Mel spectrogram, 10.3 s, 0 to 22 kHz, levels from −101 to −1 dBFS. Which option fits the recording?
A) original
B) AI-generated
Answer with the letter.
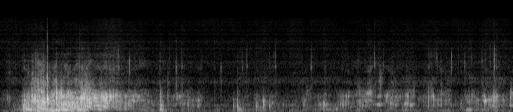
B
